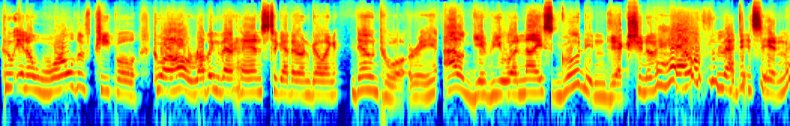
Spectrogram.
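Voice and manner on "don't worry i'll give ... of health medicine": sinister, scheming, cackling put-on villain voice. Imitating people rubbing their hands together, in a put-on evil voice. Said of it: "that is explicitly his evil voice".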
